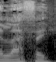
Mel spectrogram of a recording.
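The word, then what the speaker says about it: Leffe: Leff? How do you say that? – Yeah, I always say Leffy. – Leffy, Leff.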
